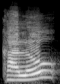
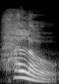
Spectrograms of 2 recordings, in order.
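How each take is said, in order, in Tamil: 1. இச்சொல் கடின 'g' ஒலியில் தொடங்குகிறது. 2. இச்சொல் மூச்சுக் காற்றுடன் கூடிய 'h' ஒலியில் தொடங்குகிறது. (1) "கலோ அல்ல" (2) "ஹ. உச்சரியுங்கள்"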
